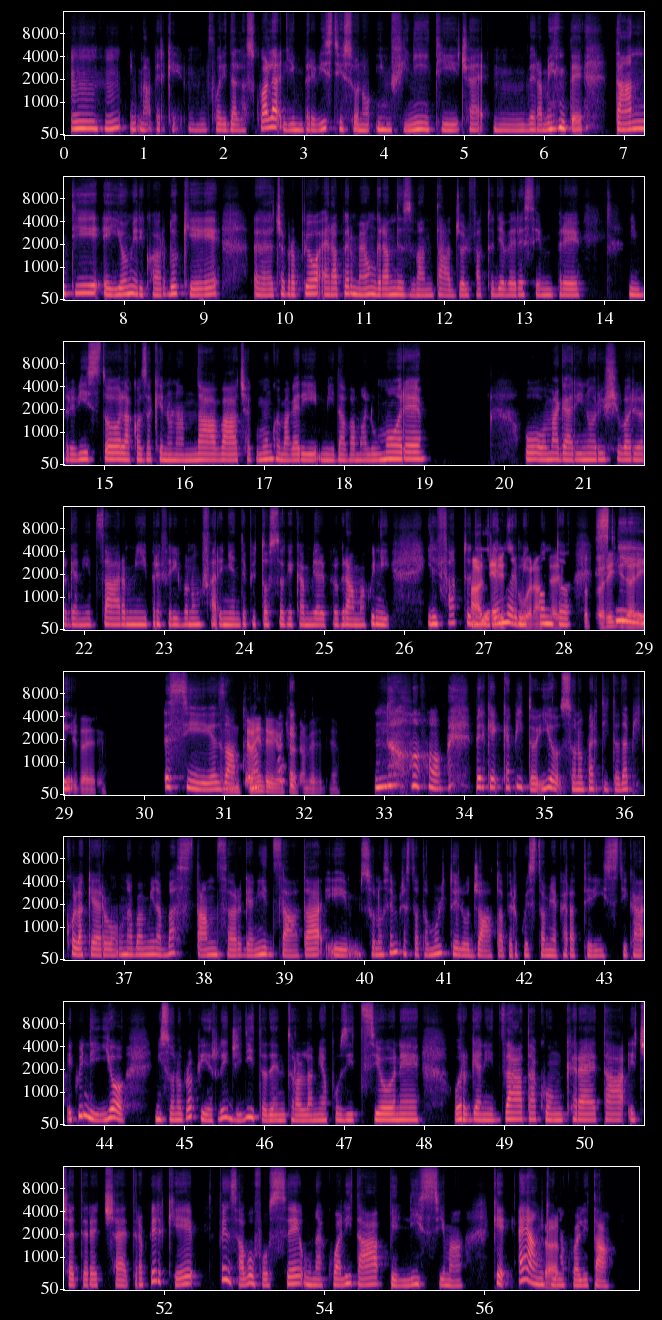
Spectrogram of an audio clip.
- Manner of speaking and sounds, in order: "cioè" said as "ceh"; laughing while speaking: "veramente"; "cioè" said as "ceh"; "cioè" said as "ceh"; tapping; laughing while speaking: "no"
- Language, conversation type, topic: Italian, podcast, Hai mai imparato qualcosa fuori da scuola che ti sia stato davvero utile?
